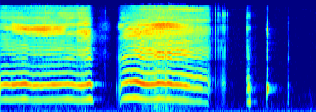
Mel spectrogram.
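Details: Nine-day-old infant girl, fussy and having hiccups: two sustained, tonal cries followed by a few short, sharp catches of breath; fussy crying.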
